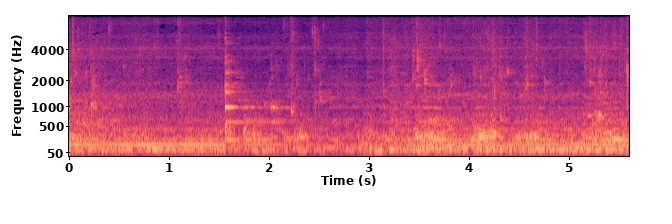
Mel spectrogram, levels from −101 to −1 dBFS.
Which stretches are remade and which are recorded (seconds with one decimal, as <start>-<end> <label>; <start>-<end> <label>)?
0.0-2.6 recorded; 2.6-3.2 remade; 3.2-5.6 recorded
